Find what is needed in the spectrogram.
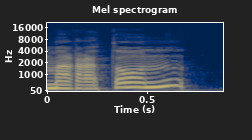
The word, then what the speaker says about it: Marathon: que se escribe a la antigua forma con el TH y se dice a ver cómo se dice en alemán. Maratón. Sí, con la A larga, ¿no?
